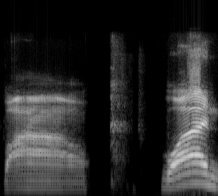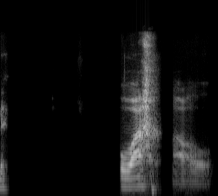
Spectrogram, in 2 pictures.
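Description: A man co-hosting a book podcast, chatting casually and defending his opinions in an animated, playful way. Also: on the low side, drawn-out words, gravelly, clean tone.

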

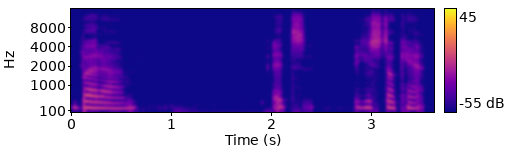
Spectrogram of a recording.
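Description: A woman's voice: medium pitch, little pitch movement, extremely slow, a little mellow, dry recording, clean studio sound. A woman co-hosting a casual faith podcast, speaking thoughtfully and steadily. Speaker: podcast co-host.

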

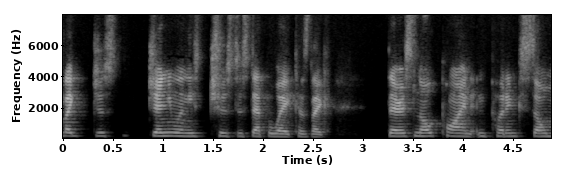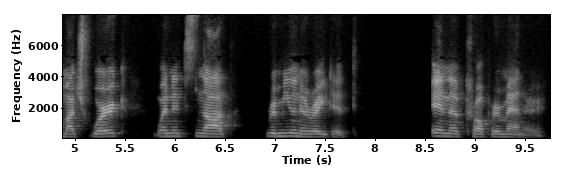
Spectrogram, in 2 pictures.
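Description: A young woman from Poland, a native Polish speaker, chatting casually as a committee chair in an interview and filling her talk with "like" and restarts. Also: medium pitch. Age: young adult. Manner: chatty, many "like" fillers and restarts.

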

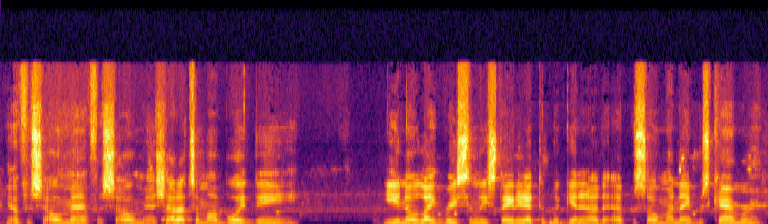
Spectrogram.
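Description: A young man from Houston chats on a podcast in a low, gravelly voice that stays flat and even. He talks laid-back and loose, leaning on easy filler phrases. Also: moderate pace. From Houston, Texas. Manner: laid-back, peppers talk with "you know" and "bro". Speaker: podcast co-host. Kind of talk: casual podcast chat.

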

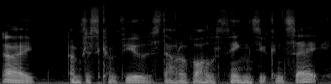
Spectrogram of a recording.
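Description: A man playing a smitten young college vampire in an intimate, hesitant, soft-spoken ASMR roleplay. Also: low-pitched, steady tone, breathy edge. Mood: hesitant, earnest. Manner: hesitant, soft-spoken, slow with long pauses. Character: young male college vampire, smitten, calm, gently possessive. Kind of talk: ASMR roleplay, intimate one-sided dialogue.

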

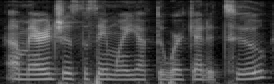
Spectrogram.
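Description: Woman, podcast co-host, slightly low pitch, soft mellow tone, casual chat, thinking aloud. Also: level tone, brisk, gravelly.

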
